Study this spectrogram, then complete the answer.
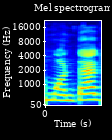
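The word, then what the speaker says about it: Montague: and Juliet is from Capulet a family Romeo मटग and Juliet Capulet okay मटग एम ओ एन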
